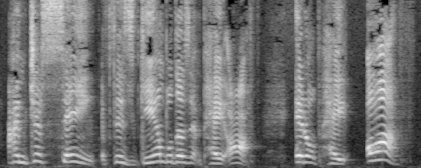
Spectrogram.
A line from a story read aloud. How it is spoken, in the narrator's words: Luke snapped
